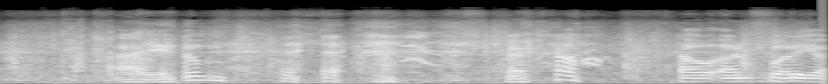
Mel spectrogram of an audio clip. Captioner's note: laughs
